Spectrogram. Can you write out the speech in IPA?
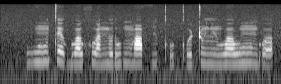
v ũ t ɛ ɡʷ ɑ xʷ ɑ n ʊ ɾ u ŋ͡m ɑ f i kʷʼ ʌ kʷʼ ə ʈ ũ lʲ ũ β ʌ β ũ ɡʷ ʌ

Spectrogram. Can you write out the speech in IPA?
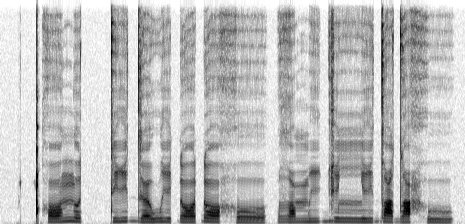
ǃʰ ɔ n̪ o tː i d̪ œ w i ɗ ɔ ɗ ɔ h o | ðˤ œ m i ɡ i lː i d̪ o dˤ œ h u

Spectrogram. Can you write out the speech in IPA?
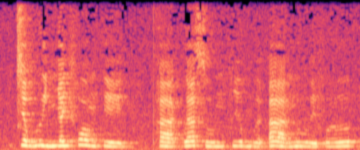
t͡ɕ a˥˨ w ʋ ɯː˥˨ j ɲ a˧ j f ɔː˥˨ ŋ k eː˧˩ t̚ | pʰ aː˧˩ k̚ l a˧˥ s uː˩ n f i˧ ə̯ b u˩ ə̯ ʔ aː˥˨ n u˧ ʋ e˩ f ɤː˧˥

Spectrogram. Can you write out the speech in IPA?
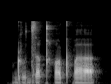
ɖ u d͡z e qʰ ɑ ʈ p a

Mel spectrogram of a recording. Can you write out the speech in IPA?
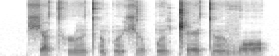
ʃ a tʰ ɹ ə̃ tʼ œ̃ p œ̃ ʃ ə p ə̃ ǁ ɛ t œ̃ v ɔ

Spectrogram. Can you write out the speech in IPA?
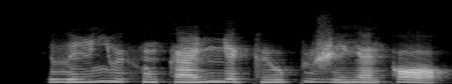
ð i ʎ y θ ũ k æ̃ ɲ ɛ kʲ u p y ʒ i j ɛ̃ k ɔ

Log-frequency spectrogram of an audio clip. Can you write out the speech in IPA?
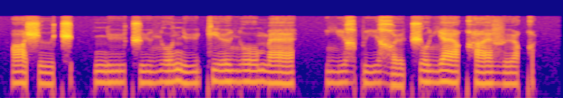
ɑ˨ ʃ ɯ˨ t͡ʃ | n yː˨ t͡ʃ y˨ ʎ o˨˦ n yː˨ kʲ øː˦ ʎ oː˦ m æ˦ | ʎ i˨ ʁ p i˨ ʁ ø˨ t͡ʃ o˦ ʎ æ˦˨ qʰ æ˦ v ø˦ q

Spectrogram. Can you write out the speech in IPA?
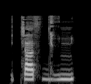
c a s ɟ i̤ ɲ

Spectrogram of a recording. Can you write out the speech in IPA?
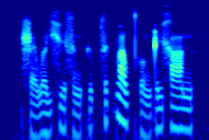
ʂ ɛ˨˩˨ w ə˨˩˦ j x i˧ s ə˨˩˦ ŋ k ɨ˨˩ p̚ s ɨ˦˥ k̚ v a˧ w t̪ʰ o˨˩˨ ŋ ʈ i˧ x a˧ n

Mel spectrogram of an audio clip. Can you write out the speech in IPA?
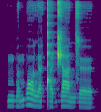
m b ɐ˨ m b ɔ˦˨ l ɐ˨ ǃ ɐ˨ d͡ʒ a˦˨ n z œ˨

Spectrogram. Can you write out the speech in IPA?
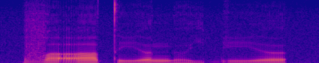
v a̰ː˧˥ t̪ i˨˦ ə̯ n ə̤˨˩ j ɓ i˧ ə̯

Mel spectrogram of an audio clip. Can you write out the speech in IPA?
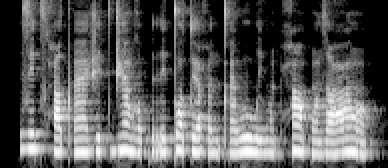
z i t͡s ħ ɑ tʼ æ̃ ʃ i t d͡ʒ æ̃ ʁʷ œ p r i t̪ ɔ t ø ħ y n tʼ æ̃ w u w i ɦ ɔ̃ p ħ ɑ̃ p ɔ̃ z ɑ ʕ ɔ̃

